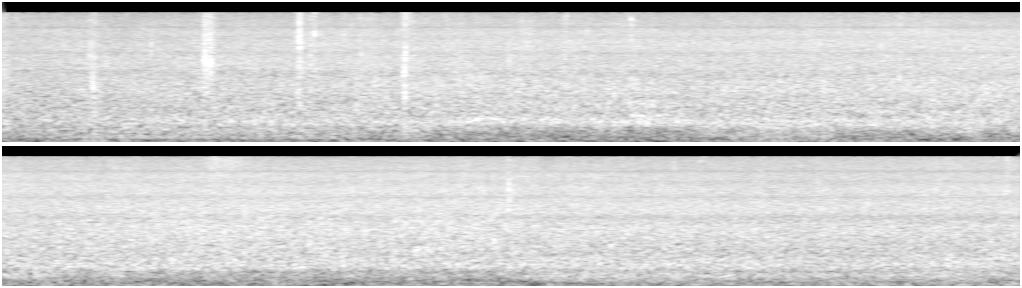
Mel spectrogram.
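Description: Steady rush of river water running over rocky rapids, with a few faint clicks in the first couple of seconds.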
